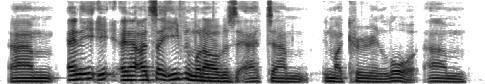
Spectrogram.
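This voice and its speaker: Speaking fairly slowly with hardly any pauses, a man with an Australian accent has a medium pitch, a dark, mellow tone and very wide pitch swings, all in a very clean recording with a silent background. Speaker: lawyer and Islamic finance co-founder. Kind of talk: podcast interview. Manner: halting.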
